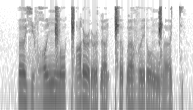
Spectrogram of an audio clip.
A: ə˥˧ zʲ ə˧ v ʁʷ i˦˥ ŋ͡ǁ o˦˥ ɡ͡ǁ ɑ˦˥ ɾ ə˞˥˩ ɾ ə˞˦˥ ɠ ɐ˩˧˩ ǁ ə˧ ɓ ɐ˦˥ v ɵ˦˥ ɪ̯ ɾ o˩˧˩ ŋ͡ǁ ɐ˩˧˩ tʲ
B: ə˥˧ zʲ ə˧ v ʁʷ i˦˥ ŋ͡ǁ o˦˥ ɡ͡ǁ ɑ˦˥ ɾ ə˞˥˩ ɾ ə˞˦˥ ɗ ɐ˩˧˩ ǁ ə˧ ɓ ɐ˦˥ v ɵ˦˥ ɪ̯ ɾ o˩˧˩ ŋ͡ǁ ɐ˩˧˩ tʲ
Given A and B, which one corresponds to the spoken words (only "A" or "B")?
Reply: B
